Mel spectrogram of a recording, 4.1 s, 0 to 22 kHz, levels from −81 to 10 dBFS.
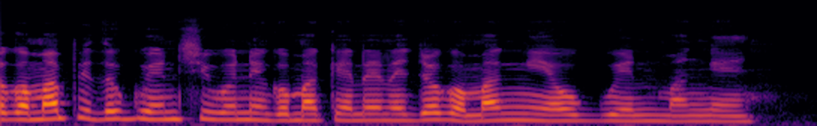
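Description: No technical faults can be heard anywhere in the recording, and the signal stays steady and intact throughout.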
